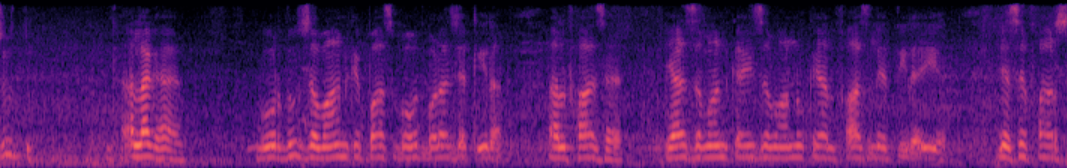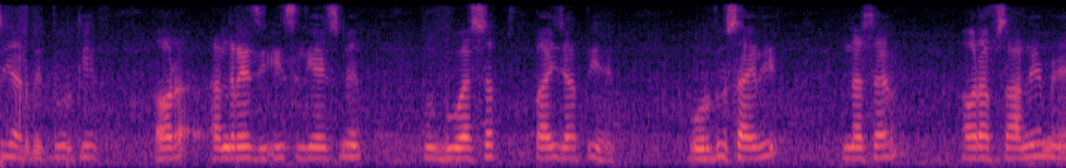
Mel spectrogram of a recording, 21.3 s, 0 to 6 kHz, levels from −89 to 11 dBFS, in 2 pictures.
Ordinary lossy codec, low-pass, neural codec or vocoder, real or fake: AAC, 32 kbps; 5.4 kHz; none; real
